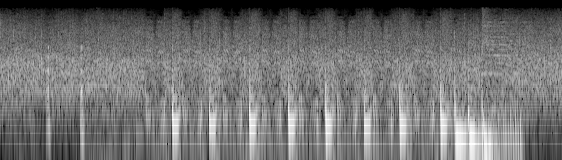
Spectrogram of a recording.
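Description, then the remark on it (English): A steady wash of crowd applause with a run of sharp, evenly spaced claps punching through the middle, ending in a brief rising whoop or cheer before it cuts off. “Here's some applause.”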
